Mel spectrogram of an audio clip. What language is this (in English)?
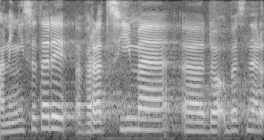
Czech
